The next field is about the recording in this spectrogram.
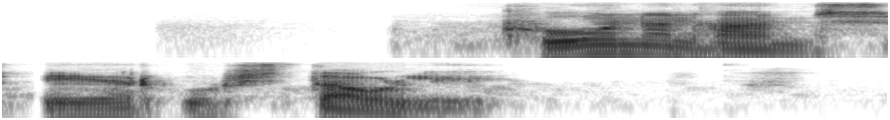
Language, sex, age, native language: Icelandic, male, 20-29, Icelandic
